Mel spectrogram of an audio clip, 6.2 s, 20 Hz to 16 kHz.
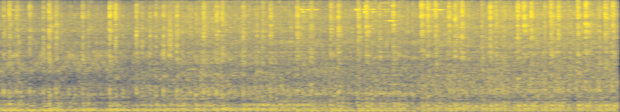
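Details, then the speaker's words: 1988 Harley FXR V-twin after the lifter-noise repair (pushrod adjustment and cam change): deep, loping idle with a steady low rumble and no valve tapping. The valvetrain is now quiet and healthy. "so it's quiet noise is gone so much for those bad rocker arms and heavy valve springs and all the other crap everybody's complaining about"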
